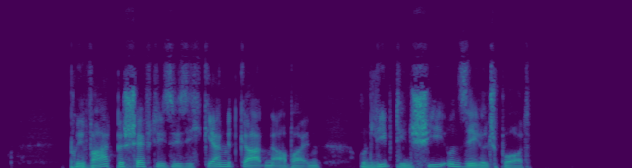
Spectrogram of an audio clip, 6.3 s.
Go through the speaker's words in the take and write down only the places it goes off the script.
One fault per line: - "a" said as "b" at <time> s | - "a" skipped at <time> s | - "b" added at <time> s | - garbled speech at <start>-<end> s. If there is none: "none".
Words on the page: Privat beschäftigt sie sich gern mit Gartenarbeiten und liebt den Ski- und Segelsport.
none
